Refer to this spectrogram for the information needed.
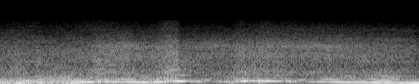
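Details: Turbo K24 Civic EP3 running E85, with 1500cc injector data loaded: several quick blips climb and drop with a smooth, even note and no hesitation or misfire, revving freely and healthy.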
